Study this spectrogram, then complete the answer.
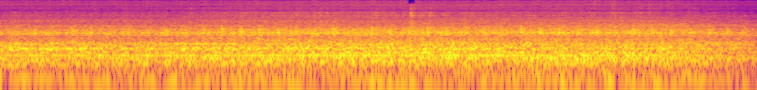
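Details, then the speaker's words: Large workshop lathe, headstock extremely noisy since purchase, signs of a crash, some bearings already replaced: steady hum with a persistent higher whirring tone and uneven rattle. "I did pull apart the headstock and replace a few bearings just to try and get rid of that noise."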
